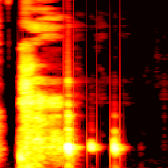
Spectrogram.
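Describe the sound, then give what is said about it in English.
A long, breathy nasal inhale from someone with allergies, followed by a few short, sharp sniffs spaced out over the next second, with no talking. “Sorry, I got allergies too. If you're wondering why I'm sniffing, doing the Trump sniff.”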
